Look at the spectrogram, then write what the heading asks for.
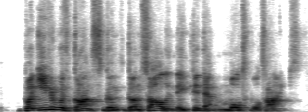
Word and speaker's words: Gonsolin: They did it with Gonsolin. So did I pronounce it wrong there, or did I get it right?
